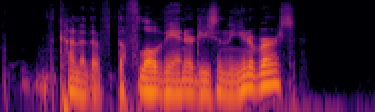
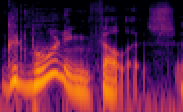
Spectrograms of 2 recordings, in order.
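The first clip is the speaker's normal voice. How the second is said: higher, hammed-up scientist greeting; Neil deGrasse Tyson; 3 semitones higher than usual. Scientist greets the hosts, grand impression. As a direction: greet them grandly, dropping away at the end. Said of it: "Yes, Neil?".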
